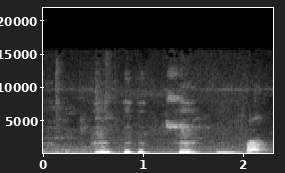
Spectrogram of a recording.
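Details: Pet cockatoo indoors on January 30, 2013, copying a dog's bark: a quick series of short, pitched 'woof' notes, then a louder, harsher final bark, all fairly low and clipped.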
